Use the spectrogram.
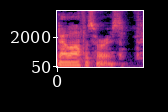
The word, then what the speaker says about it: dilophosaurus: for the ornery dilophosaur and i nailed the pronunciation because i've seen jurassic park like a hundred times so i know what dilophosaurus uh it is a two-two dinosaur with death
